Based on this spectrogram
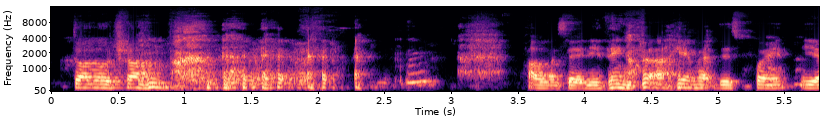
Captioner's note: laughter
